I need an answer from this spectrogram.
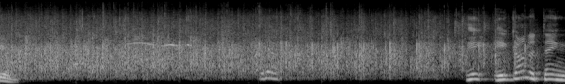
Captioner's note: audience applauding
